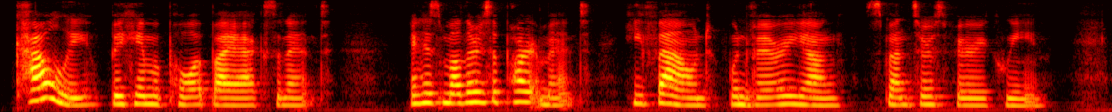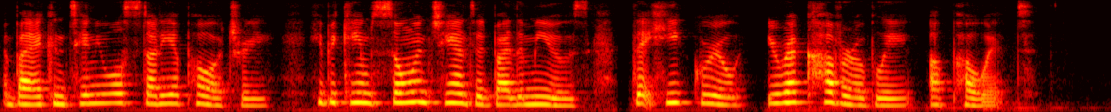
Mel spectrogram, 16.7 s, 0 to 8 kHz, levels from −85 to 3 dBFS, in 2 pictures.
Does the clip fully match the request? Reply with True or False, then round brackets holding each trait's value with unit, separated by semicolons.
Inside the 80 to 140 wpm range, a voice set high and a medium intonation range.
True (135 wpm; 215 Hz; 4.4 semitones)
